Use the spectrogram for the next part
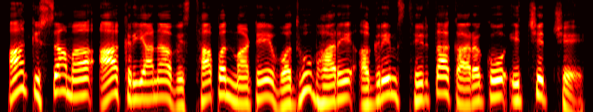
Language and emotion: Gujarati, neutral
